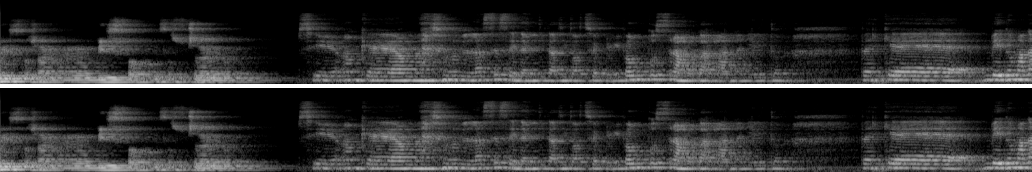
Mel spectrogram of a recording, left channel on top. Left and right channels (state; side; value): identical; both; correlation 1.00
